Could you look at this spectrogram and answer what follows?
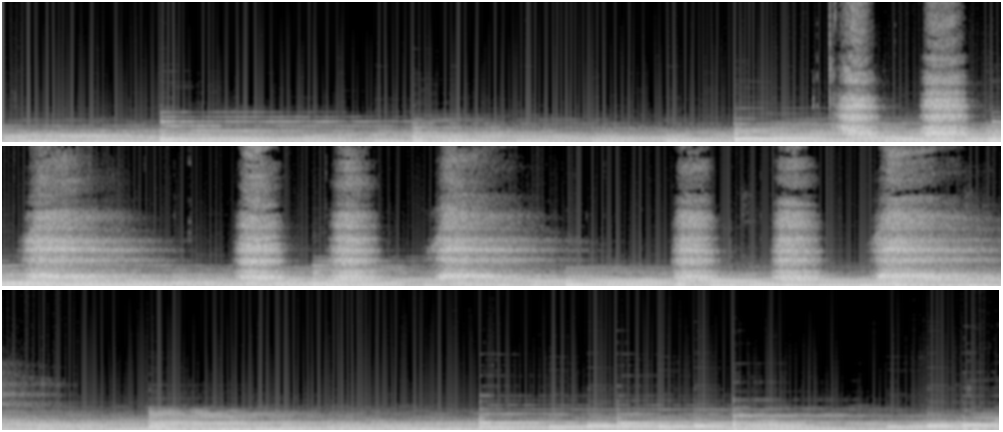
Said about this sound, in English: Big breaths into your stomach, topping it up in your chest, and letting it go. Always through the mouth. One breath after the other. That's it. Keep breathing.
